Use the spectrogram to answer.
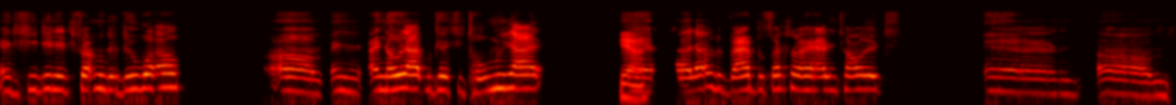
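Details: Adult woman with cerebral palsy, self-described as talking differently and possibly hard to understand; dysarthria (cerebral palsy).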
